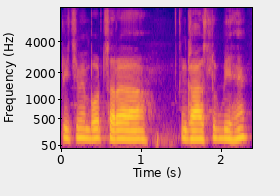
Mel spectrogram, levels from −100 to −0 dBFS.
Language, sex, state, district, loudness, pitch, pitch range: Hindi, male, Arunachal Pradesh, Papum Pare, -15 LUFS, 140 Hz, 135-150 Hz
